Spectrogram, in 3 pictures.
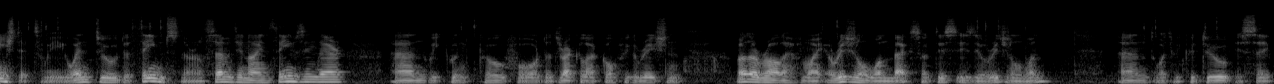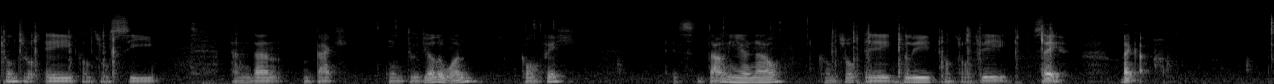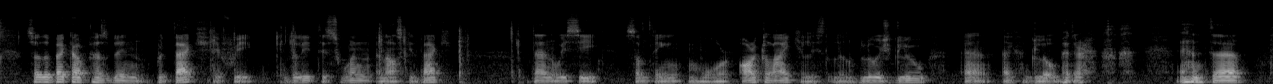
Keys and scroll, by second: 12.9 ctrl+a, 13.7 ctrl+c, 21.3 ctrl+a, 21.7 Delete, 22.4 ctrl+v, 23.1 ctrl+s, 28.4 shift+super+q, 30.1 super+Return.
